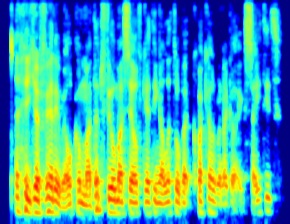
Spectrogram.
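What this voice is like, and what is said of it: Scottish Glaswegian accent. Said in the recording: “I love listening to the Scottish accent ... Glasgow”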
